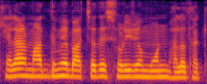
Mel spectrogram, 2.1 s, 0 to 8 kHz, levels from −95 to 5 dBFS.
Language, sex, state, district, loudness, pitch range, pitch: Bengali, male, Jharkhand, Jamtara, -16 LUFS, 180-195 Hz, 185 Hz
